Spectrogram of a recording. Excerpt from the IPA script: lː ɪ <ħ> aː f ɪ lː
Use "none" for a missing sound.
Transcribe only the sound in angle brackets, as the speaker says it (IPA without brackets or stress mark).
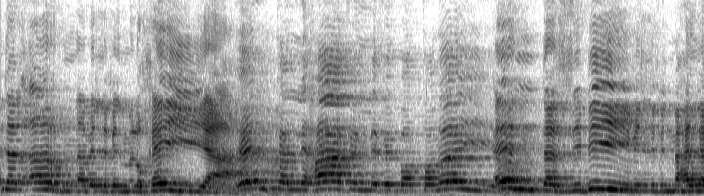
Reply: ħ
